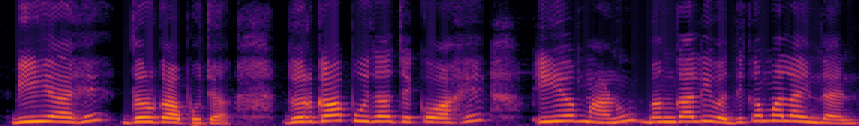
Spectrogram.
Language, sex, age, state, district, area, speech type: Sindhi, female, 30-45, Maharashtra, Thane, urban, spontaneous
